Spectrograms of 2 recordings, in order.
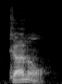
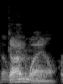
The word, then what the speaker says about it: gunwale: It's pronounced Gunnel. This is the technical pronunciation of the word. – If I can get it looks like Gunwale, but it's pronounced.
